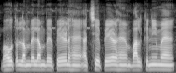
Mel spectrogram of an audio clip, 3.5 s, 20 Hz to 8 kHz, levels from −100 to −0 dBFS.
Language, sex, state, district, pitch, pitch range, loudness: Hindi, male, Jharkhand, Deoghar, 130 Hz, 125-130 Hz, -18 LUFS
